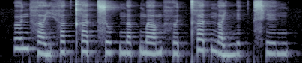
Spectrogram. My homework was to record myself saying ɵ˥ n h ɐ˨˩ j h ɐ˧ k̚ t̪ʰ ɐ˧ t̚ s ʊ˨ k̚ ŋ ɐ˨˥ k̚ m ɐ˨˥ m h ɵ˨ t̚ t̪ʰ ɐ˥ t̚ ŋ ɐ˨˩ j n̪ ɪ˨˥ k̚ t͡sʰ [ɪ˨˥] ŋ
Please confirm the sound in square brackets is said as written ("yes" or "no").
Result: no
